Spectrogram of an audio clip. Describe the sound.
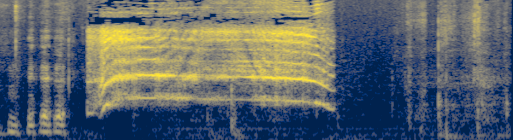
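A goat lets out one loud, drawn-out, human-like scream lasting about two seconds, close and piercing, with brief speech just before it and quiet talk resuming after.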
